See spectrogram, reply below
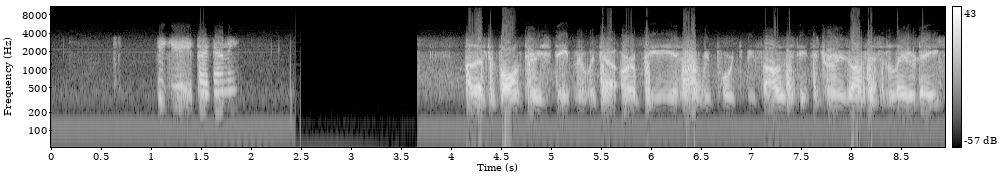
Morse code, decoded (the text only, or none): none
